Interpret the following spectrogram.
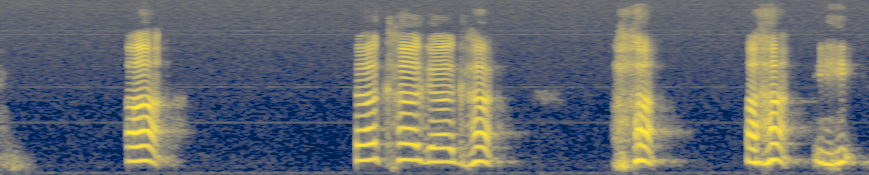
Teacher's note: ಅ ಕುಹ ವಿಸರ್ಜನೀಯಹ ಎಲ್ಲಿ ಹುಟ್ಟುತ್ತೆ ಕಂಠದಲ್ಲಿ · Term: ಕಂಠ್ಯಹ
